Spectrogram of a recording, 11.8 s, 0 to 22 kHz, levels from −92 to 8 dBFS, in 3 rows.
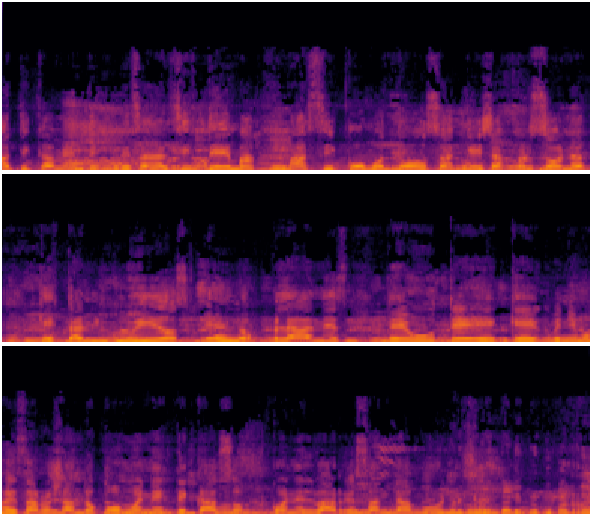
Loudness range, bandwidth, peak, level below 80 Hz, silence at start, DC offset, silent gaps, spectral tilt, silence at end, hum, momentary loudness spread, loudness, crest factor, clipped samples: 2 LU; 15.5 kHz; -10 dBFS; -46 dBFS; 0 s; under 0.1%; none; -5.5 dB/octave; 0 s; none; 5 LU; -24 LUFS; 14 dB; under 0.1%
